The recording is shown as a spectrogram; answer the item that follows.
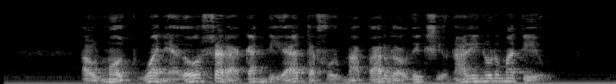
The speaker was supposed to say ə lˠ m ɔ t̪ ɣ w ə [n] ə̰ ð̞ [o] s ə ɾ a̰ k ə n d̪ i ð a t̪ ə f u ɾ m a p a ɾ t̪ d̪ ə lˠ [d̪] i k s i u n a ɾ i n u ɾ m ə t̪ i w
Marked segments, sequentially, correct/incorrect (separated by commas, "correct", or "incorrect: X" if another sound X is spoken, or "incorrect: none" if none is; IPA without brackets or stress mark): incorrect: ɲ, correct, correct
